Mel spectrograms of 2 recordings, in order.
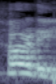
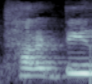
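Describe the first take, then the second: First: "थर्टी" with a quick flapped T, THUR-dee; correct pronunciation of thirty. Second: "थर्टी" with a hard T, thur-TEE; wrong pronunciation of thirty. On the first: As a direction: flick the T lightly in "थर्टी". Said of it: "this is". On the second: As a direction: hit a full T in "थर्टी". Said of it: "ये थर्टी नहीं होता". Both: Shown as a demonstration.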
